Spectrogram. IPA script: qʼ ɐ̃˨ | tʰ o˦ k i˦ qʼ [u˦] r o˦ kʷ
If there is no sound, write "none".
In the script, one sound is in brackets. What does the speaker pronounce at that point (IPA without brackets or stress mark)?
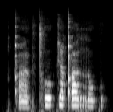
u˦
